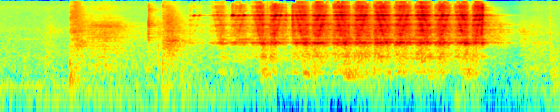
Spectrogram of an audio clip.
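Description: A hand file rasps across saw blade steel being shaped into a knife, starting with a few scattered scrapes, then settling into a quick run of rhythmic, loud back-and-forth strokes before stopping.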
